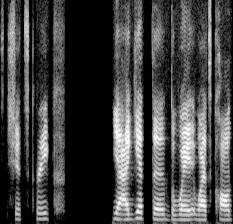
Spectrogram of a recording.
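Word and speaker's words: Schitt's Creek: I love how it's it's spelled S C H I T, but it's called Yeah. Shitz Creek.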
